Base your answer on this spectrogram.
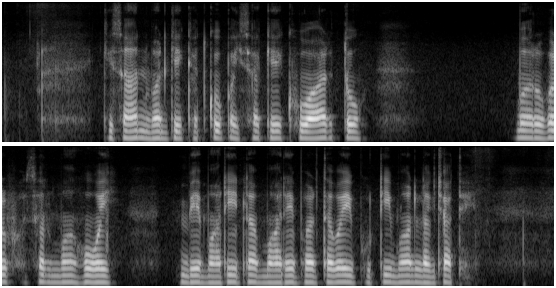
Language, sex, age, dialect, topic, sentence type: Chhattisgarhi, male, 18-24, Western/Budati/Khatahi, agriculture, statement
